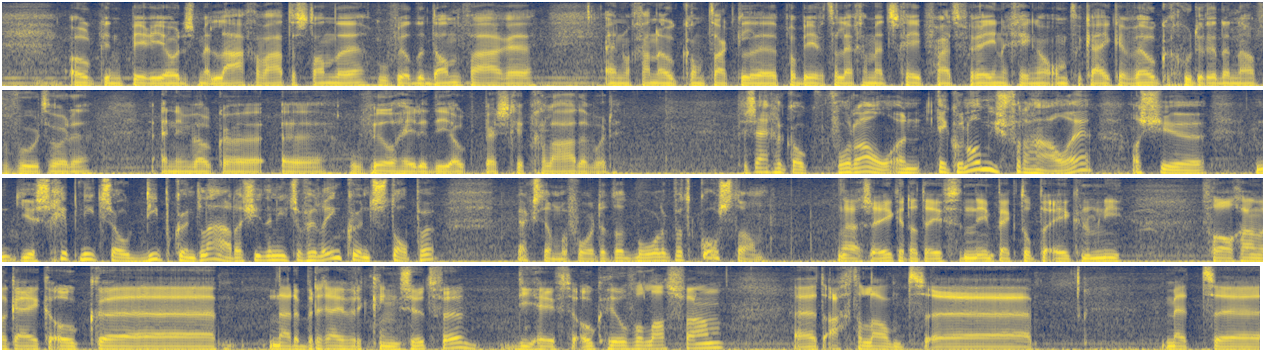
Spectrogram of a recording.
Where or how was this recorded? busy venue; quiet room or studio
busy venue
